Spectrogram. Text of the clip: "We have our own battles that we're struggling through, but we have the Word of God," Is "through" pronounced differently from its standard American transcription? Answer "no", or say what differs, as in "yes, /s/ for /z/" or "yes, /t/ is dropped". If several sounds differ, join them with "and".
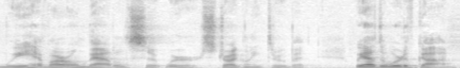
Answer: no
